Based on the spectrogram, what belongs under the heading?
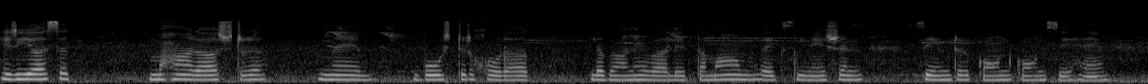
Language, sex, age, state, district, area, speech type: Urdu, female, 18-30, Uttar Pradesh, Aligarh, rural, read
